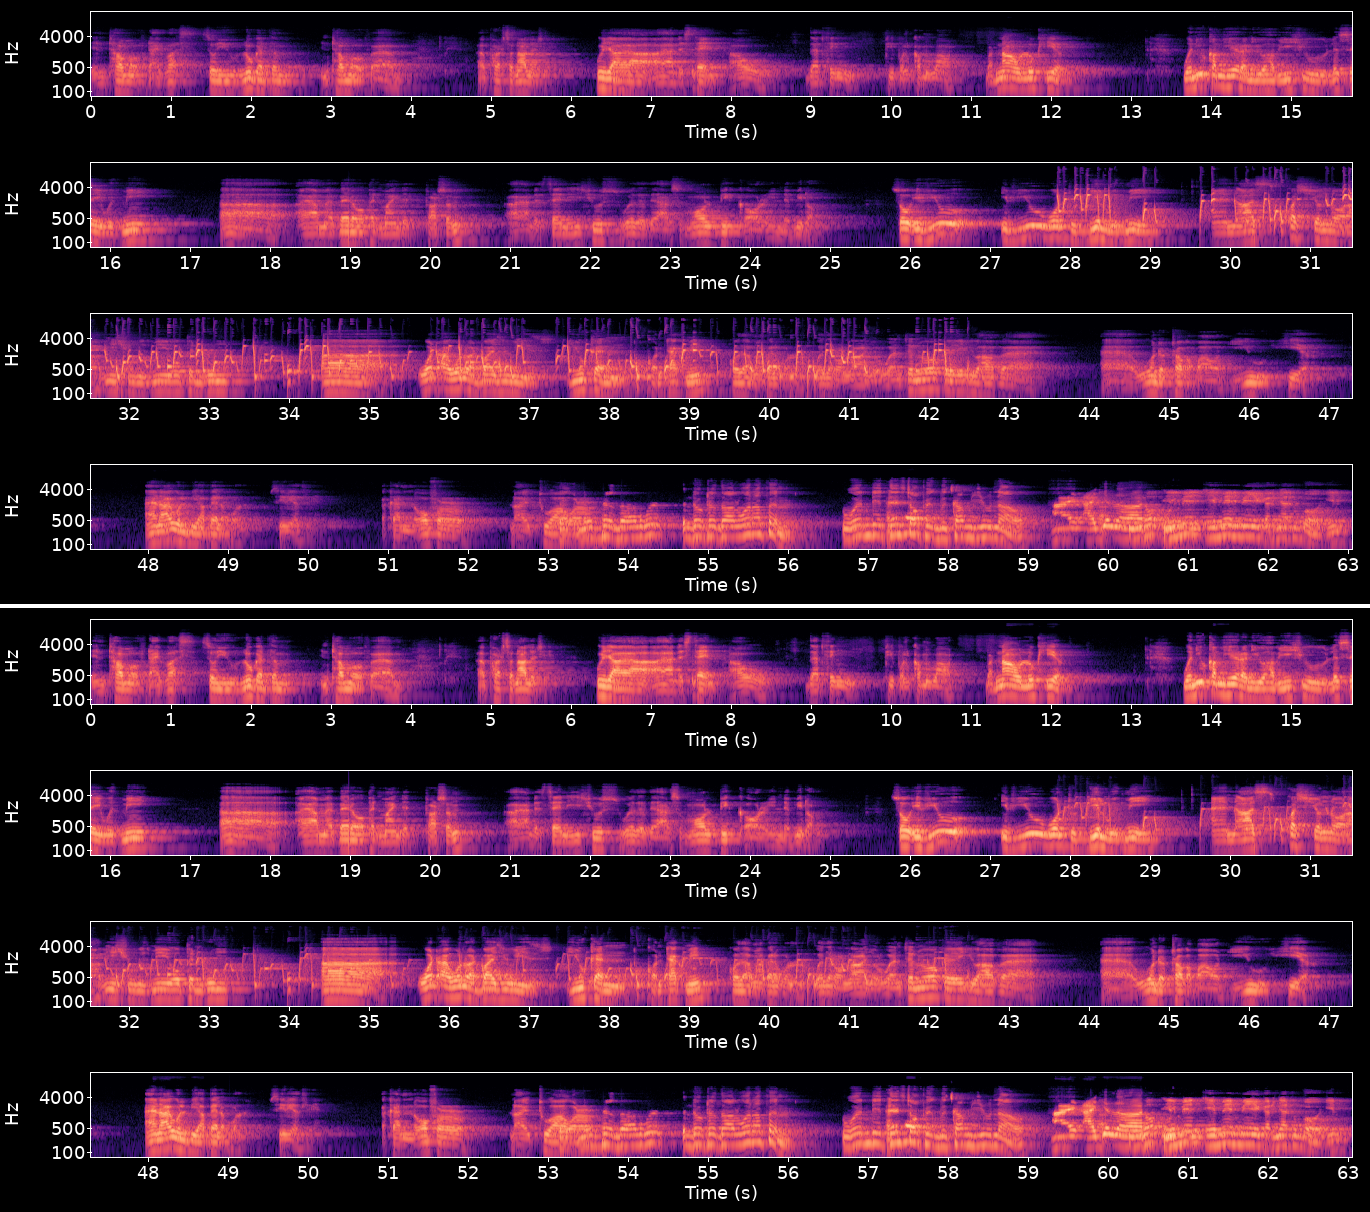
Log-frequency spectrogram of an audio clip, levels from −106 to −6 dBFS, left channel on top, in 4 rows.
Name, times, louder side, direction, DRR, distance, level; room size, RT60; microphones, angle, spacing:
voice 1, 0.0-2.5 2.9-3.9 4.8-5.7 6.3-8.5 8.9-9.6 9.9-10.8 11.2-12.2 13.3-16.5 17.4-20.4 21.0-24.8 25.8-26.7 27.1-29.0 29.8-33.3 34.4-39.2 39.5-43.3 44.2-46.8 48.0-49.2 49.5-50.1 51.0-52.0 52.5-53.6 57.2-57.6 59.3-61.2, right 4 dB, 55° right, 14 dB, 0.6 m, -30 dB
sound 1, 27.8-28.6 28.9-29.1 29.6-30.9 31.2-37.0 37.3-41.5 41.8-42.5, left 6 dB, 55° left, 0.6 m, -32 dB
voice 2, 53.1-54.4 54.7-56.1 56.7-59.0 59.9-60.0 60.3-60.8, equal, 5° right, 11 dB, 0.6 m, -31 dB
voice 3, 60.4-62.9, right 3 dB, 75° right, 5 dB, 1.4 m, -29 dB
17.5 x 11.5 x 5.0 m, 1.3 s
head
